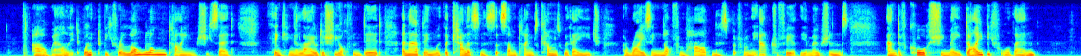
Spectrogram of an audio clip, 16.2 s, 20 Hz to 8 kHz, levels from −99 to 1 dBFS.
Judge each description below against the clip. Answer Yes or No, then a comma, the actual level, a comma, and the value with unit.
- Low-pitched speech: No, medium, 165 Hz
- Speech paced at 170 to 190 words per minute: Yes, average, 175 wpm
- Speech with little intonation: No, average, 3.5 semitones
